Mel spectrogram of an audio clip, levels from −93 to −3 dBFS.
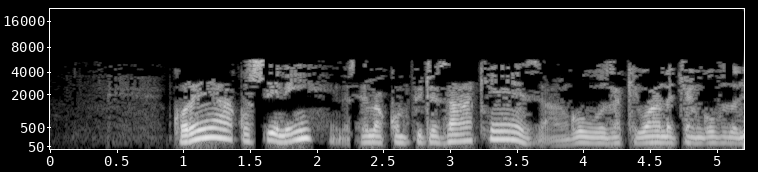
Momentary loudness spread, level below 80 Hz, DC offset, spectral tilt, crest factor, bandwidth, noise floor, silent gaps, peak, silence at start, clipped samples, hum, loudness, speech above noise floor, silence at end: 9 LU; -60 dBFS; under 0.1%; -5 dB/octave; 18 dB; 6 kHz; -57 dBFS; none; -4 dBFS; 0.95 s; under 0.1%; none; -22 LUFS; 36 dB; 0 s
